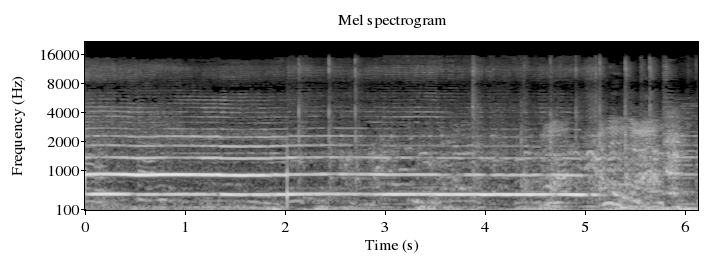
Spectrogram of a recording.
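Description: Conch shells being blown: one long, steady horn-like note held for about five seconds, which breaks off near the end.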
